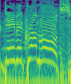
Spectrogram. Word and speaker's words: David Krumholtz: Ladies and gentlemen, let's give it up for David Krumholtz. Did I say that right? – Yeah, that's right. You got it good.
